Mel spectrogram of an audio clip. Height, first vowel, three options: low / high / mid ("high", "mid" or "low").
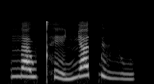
low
